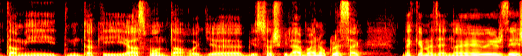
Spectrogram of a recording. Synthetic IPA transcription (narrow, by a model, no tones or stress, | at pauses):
t̪ɒmiit̪mint̪ɒkiɒ̰st̪mo̞nt̪ɒ̰ho̞̰ɟøbist̪o̞ʃʋilaːɡ̚bɒjno̞klɛsɛk | nɛkɛmɛzɛɟnɒɟojjoːeːrzeː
